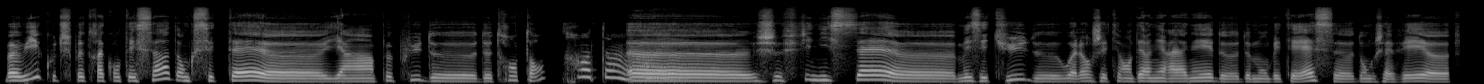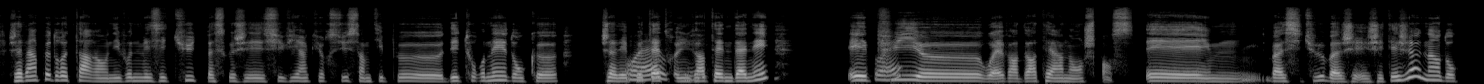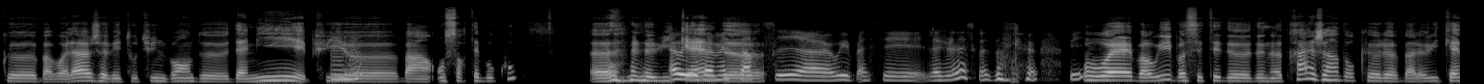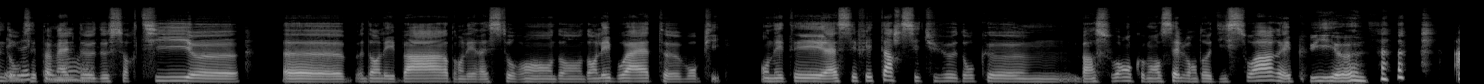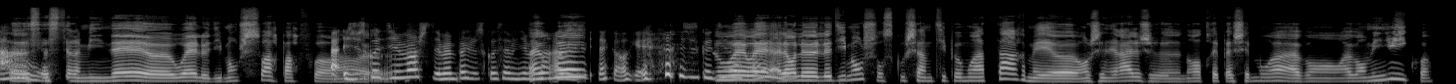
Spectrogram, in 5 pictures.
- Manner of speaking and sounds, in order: stressed: "trente ans"; drawn out: "Heu"; laughing while speaking: "heu"; laughing while speaking: "donc, heu"; laugh; laugh
- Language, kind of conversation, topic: French, podcast, Comment une rencontre avec un inconnu s’est-elle transformée en une belle amitié ?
